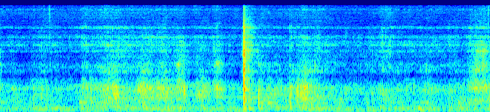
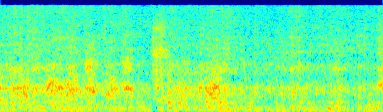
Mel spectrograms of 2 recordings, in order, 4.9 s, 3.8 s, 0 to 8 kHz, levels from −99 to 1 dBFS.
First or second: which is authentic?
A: second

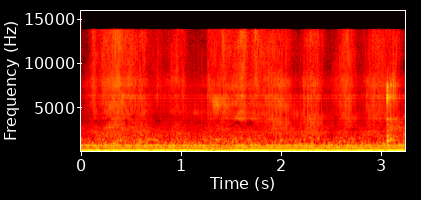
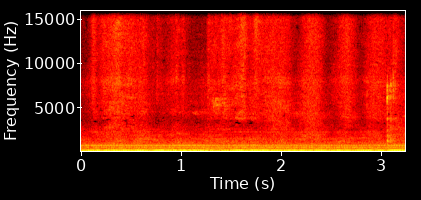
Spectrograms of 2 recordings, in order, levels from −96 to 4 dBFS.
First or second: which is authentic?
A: second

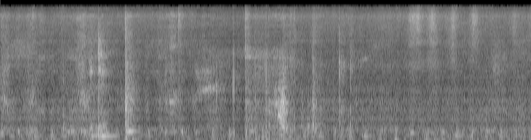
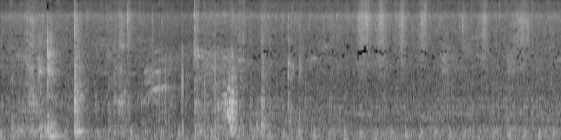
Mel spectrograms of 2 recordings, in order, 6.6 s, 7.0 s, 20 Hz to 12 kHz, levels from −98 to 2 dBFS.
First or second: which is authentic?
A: second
